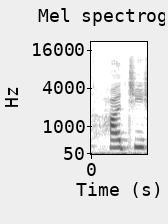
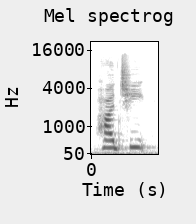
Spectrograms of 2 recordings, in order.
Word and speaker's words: Haji: My name is Haji Shah. – Can you spell that for me, please? – Yes, that's Haji, H-A-J-I, Shah, S-H-A-H.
